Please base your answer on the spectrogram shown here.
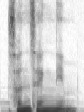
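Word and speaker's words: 선생님: Seonsaengnim. Good. The saeng part should flow more. It's almost like saying song, but with an eh sound. Seon saeng nim. The middle syllable gets the most weight.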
